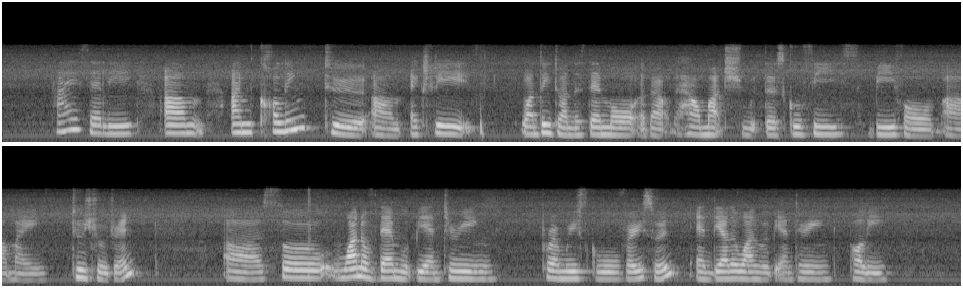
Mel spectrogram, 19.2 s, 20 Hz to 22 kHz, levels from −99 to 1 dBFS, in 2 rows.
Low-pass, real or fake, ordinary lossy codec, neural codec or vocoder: 7.2 kHz; real; none; none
